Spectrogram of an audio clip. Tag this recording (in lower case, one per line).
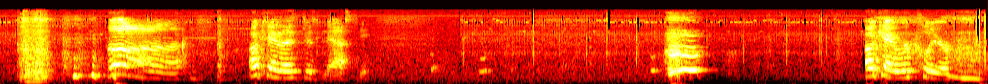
speech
